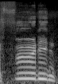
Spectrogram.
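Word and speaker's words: 風鈴: Attention à bien le prononcer Fulin parce que sinon ça veut dire adultère en japonais.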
